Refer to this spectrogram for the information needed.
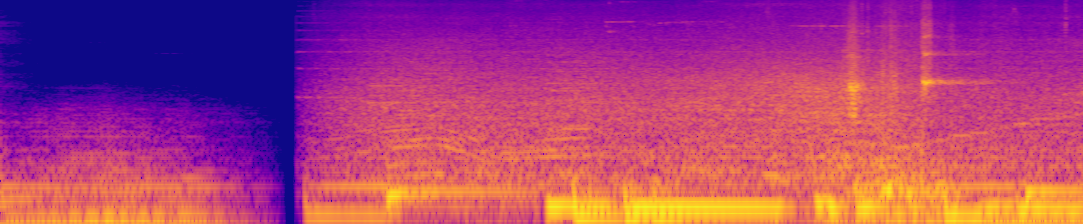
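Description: vehicle, car driving and arriving

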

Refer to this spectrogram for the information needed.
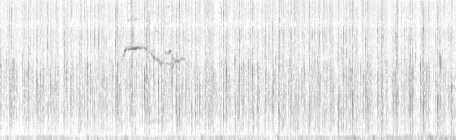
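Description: crowd, crowd cheering and clapping

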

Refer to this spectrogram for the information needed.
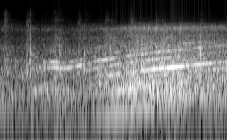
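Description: vehicle, car driving away

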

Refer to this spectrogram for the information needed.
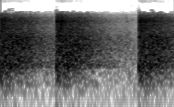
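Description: sound effect, gunshots

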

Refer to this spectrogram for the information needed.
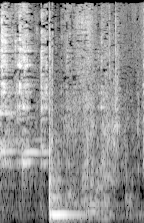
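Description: household object, glasses clinking

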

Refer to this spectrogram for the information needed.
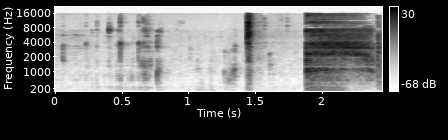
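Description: food or drink, sipping iced coffee

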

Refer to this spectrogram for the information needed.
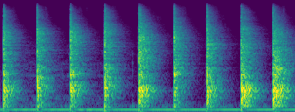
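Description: crowd, round of applause

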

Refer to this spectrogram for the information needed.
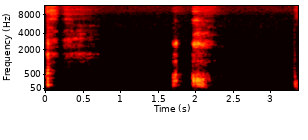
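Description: human body sound, cough

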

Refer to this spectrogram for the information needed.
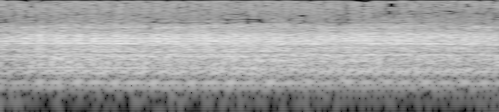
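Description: vehicle, truck engine running

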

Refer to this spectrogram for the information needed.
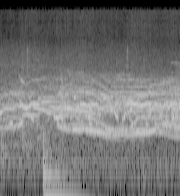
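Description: animal, wolves howling

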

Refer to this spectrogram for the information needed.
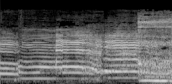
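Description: animal, goat bleating

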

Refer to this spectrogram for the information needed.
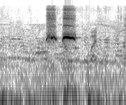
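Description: human body sound, whistle

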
